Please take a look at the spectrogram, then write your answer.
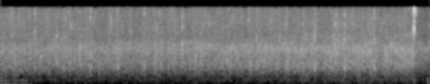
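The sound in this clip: Audience applause welcoming a speaker: dense, steady clapping that fills the whole stretch at an even level, with no voices rising above it.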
